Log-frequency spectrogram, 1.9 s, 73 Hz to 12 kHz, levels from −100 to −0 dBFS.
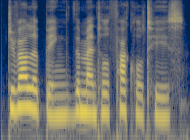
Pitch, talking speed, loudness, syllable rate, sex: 200 Hz, 125 wpm, -19 LUFS, 5.7 syllables/s, female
